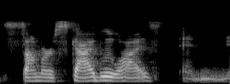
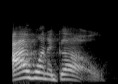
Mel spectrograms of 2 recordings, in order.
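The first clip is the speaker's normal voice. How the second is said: sudden, louder tearful outburst; bursting out; 5 semitones higher, 6 dB louder than usual. A narrator's reading. Upset girl begging to leave the room, bursting out. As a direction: burst out with it, pitched up. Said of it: "I burst out".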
